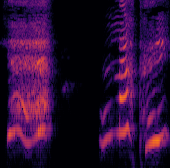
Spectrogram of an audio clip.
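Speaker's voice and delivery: very high, bouncy squeal; gleeful insistence. A narrator's reading. Dad answers baby's refusal, high and cheery. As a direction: pipe it up high, teasing the baby.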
